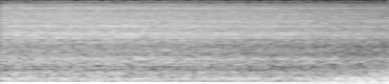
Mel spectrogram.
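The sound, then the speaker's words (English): A dishwasher runs steadily, a constant low hum layered under a soft, even whoosh of water and motor noise, moderately quiet and unchanging throughout, with no voices. “The dishwasher.”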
